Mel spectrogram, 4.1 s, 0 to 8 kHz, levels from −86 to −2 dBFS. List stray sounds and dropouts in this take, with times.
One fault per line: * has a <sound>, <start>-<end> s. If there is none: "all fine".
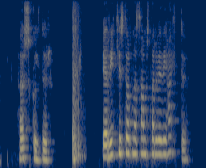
* has a thud, 1.4-1.7 s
